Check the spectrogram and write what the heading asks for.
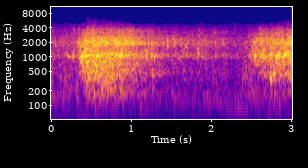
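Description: A heavy splash as a person drops down into dark, waist-deep water, followed by churning, sloshing water that swells again near the end. Loud, with no voices.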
